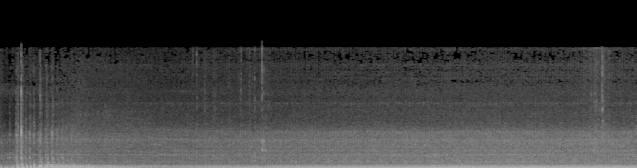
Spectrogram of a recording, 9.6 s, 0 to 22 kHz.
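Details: Harbor Freight Predator 3500 inverter generator push-button started after sitting a couple of weeks; quick crank, brief surge, then smooth steady even hum, starting and running normally.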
